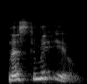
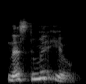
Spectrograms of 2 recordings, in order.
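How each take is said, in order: The two takes are said the same way.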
